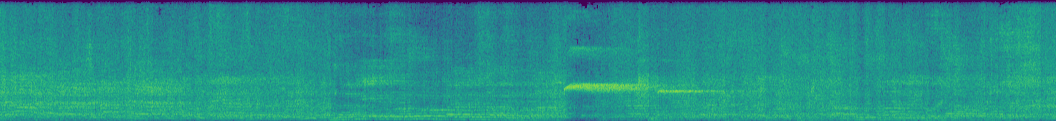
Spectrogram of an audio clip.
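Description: A crowd of men and boys chatters loudly in a large echoing hall.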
